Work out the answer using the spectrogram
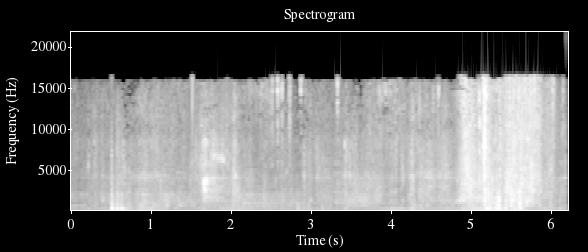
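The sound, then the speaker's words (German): Cannon shots fired from a merchant ship at sea: one sharp boom near the start over a dense, steady rumbling wash, with rougher crackling bursts swelling toward the end. “Oh, da, da wären wir beinahe getroffen worden. Haben die jetzt geschossen? Ja, die haben geschossen. Ein Händlerschiff, das schießt?”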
